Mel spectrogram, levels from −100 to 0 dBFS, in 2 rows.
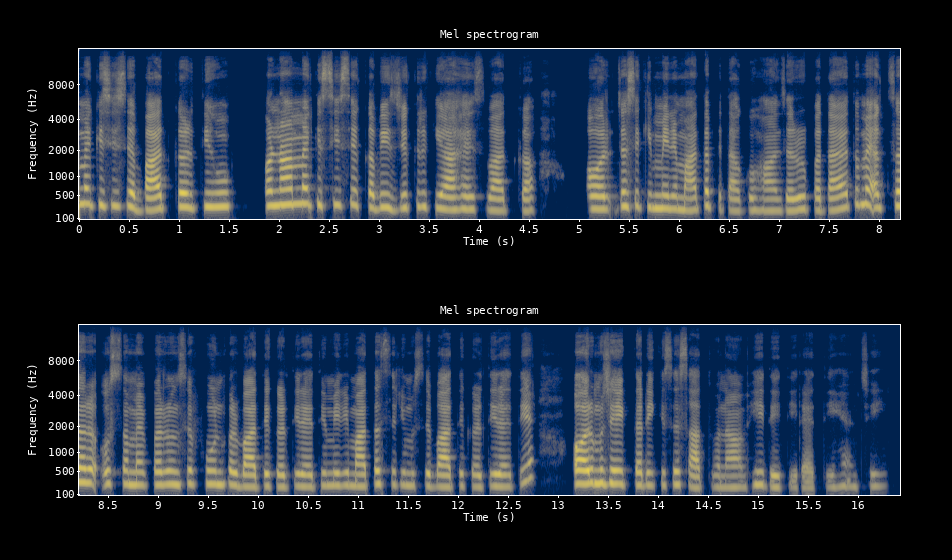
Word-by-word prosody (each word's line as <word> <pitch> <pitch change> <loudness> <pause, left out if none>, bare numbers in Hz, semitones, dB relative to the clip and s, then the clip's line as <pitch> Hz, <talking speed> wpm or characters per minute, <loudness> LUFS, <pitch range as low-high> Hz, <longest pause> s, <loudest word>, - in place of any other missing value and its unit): मैं 335 0 +2
किसी 295 -1 -3
से 285 -1 +3
बात 225 +2 +4
करती 275 0 +4
हूँ 280 +1 +2 0.4
और 300 - +6
ना 315 +1 +8
मैं 335 0 +3
किसी 310 0 -4
से 310 +1 -4
कभी 265 0 +2
ज़िक्र 260 +4 -5
किया 255 -3 +1
है 235 - +1
इस 235 0 -9
बात 215 -1 -1
का। 210 +1 -3 0.6
और 240 -1 +3
जैसे 290 0 -1
कि 270 0 -7
मेरे 250 -1 +1
माता-पिता 230 0 -2
को 220 +2 -8
हाँ 215 0 -5
ज़रूर 215 +2 0
पता 220 0 -2
है। 245 +3 +2
तो 320 +4 -9
मैं 320 0 +3
अक्सर 275 +2 +3
उस 250 -2 -5
समय 245 -2 -1
पर 245 0 +1
उनसे 255 +1 -1
फ़ोन 255 -1 -2
पर 240 -2 +2
बातें 215 0 +1
करती 215 +1 -4
रहती 215 +1 -3
हूँ। 235 - -6
मेरी 235 0 -3
माता 220 +4 +1
श्री 250 -1 -12
मुझसे 230 0 -5
बातें 215 0 0
करती 215 +1 -3
रहती 215 +5 -4
हैं, 360 - -4 0.4
और 260 0 +10
मुझे 265 -1 +4
एक 255 - -5
तरीके 240 0 -4
से 250 +1 -2
सांत्वना 205 -2 -5
भी 245 0 -4
देती 205 - -7
रहती 205 - -13
हैं। 225 -1 -14
जी। 220 0 -16
240 Hz, 220 wpm, -25 LUFS, 220-270 Hz, 0.6 s, और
